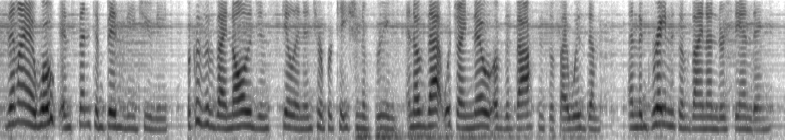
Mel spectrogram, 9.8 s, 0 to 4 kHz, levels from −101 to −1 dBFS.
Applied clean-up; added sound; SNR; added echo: neural mask model RNNoise.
